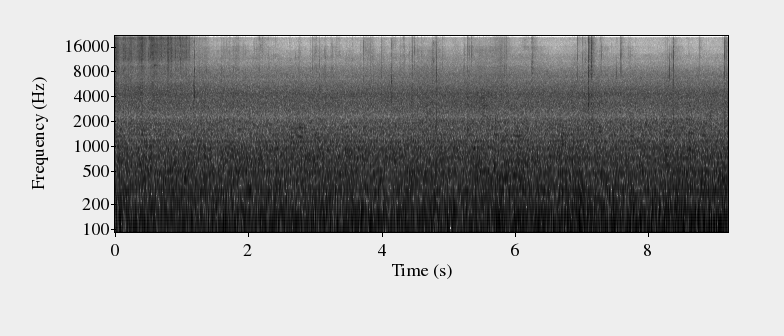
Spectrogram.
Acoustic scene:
subway train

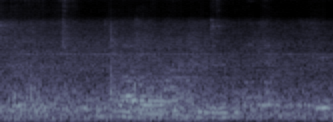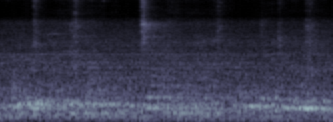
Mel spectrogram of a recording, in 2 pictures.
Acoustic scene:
subway station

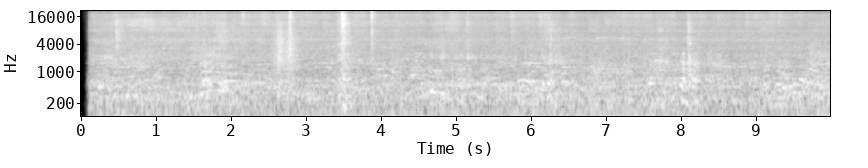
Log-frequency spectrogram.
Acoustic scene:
restaurant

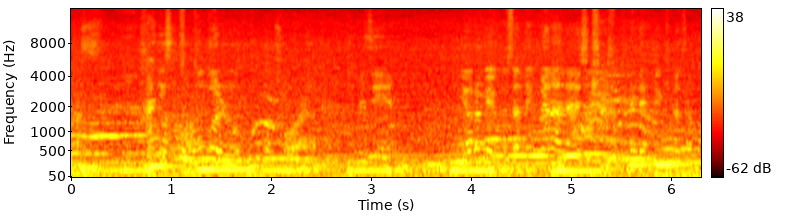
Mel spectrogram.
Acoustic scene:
park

